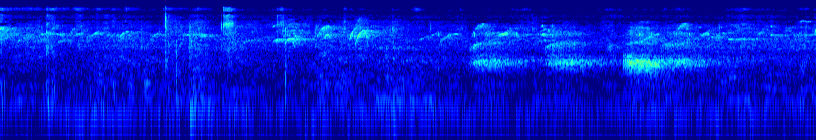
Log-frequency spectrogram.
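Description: Outdoor birdsong ambience: small birds chirping here and there over a low background rumble, with three loud calls from a bird in quick succession a little past halfway.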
